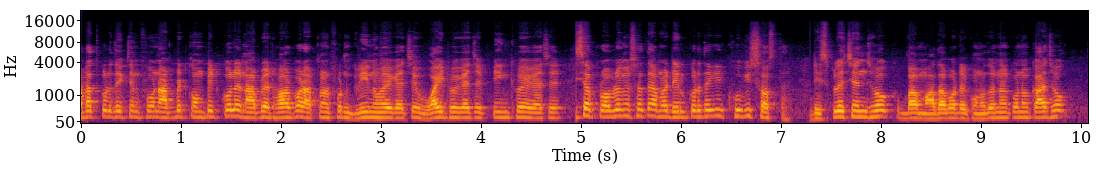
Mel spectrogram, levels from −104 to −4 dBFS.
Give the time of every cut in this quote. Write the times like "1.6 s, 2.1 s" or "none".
5.0 s, 7.1 s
